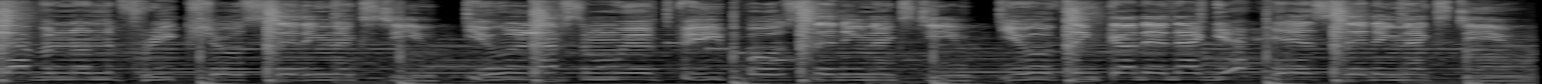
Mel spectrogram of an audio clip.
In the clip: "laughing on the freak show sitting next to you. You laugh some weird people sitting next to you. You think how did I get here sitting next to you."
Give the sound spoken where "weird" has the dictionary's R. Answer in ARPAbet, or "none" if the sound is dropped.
L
